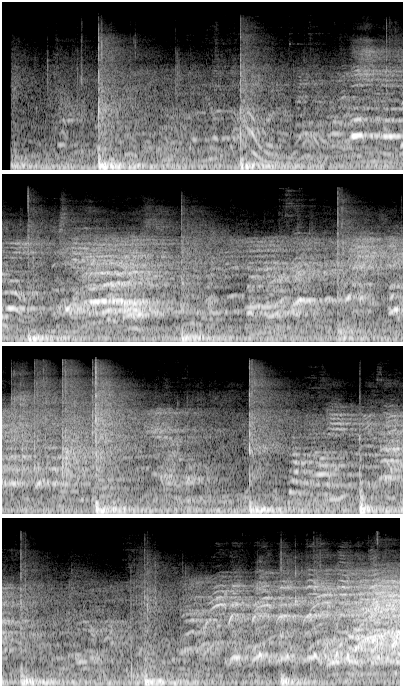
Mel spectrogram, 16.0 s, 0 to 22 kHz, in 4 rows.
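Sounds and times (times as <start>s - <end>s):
people shouting and calling: 13.9s - 16.0s.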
